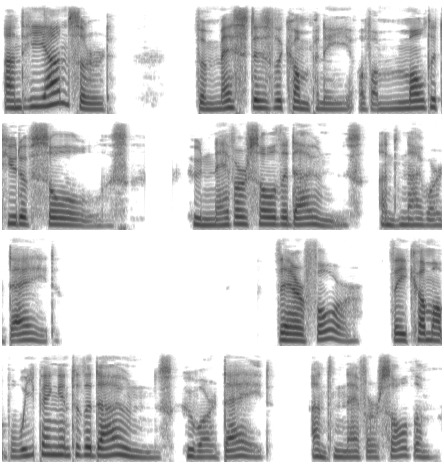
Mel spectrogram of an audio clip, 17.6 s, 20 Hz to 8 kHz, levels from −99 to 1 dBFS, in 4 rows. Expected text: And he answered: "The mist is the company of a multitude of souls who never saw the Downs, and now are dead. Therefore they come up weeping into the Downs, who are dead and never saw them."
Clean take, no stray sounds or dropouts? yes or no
yes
